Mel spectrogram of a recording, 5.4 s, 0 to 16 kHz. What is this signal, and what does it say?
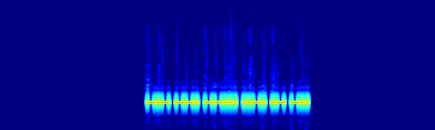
Morse code, heard as a keyed tone, about 40 wpm, 700 Hz. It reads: KG7FAD
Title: USA Call Signs - 6 Characters - Repeated 2x - 40wpm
